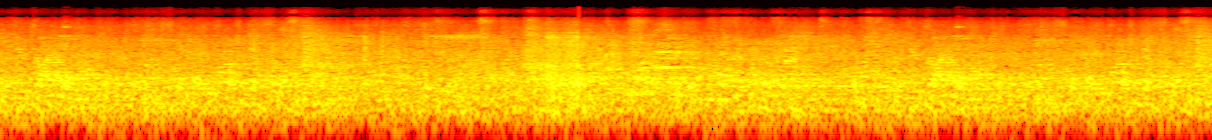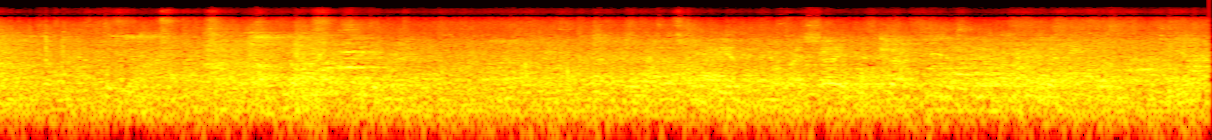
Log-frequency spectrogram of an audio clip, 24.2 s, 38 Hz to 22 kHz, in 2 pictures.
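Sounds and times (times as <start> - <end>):
large crowd in an airport: 0.0 - 24.2.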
